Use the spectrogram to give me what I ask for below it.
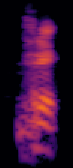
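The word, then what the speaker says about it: धृ: Entonces se pronuncia como dr, como si quisieran pronunciar una R sin vocal, aunque naturalmente emerge una pequeña I o una E.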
